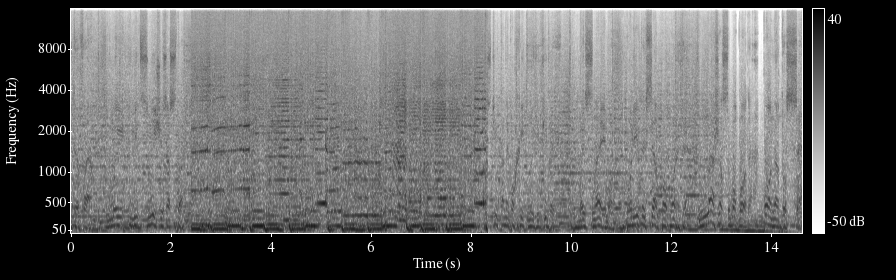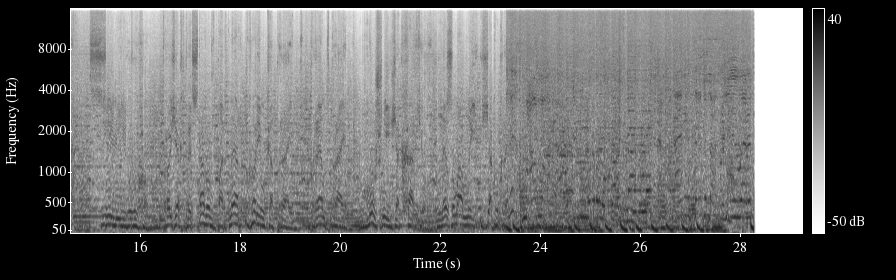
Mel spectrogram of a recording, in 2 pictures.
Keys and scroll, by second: 8.3 Page_Down.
